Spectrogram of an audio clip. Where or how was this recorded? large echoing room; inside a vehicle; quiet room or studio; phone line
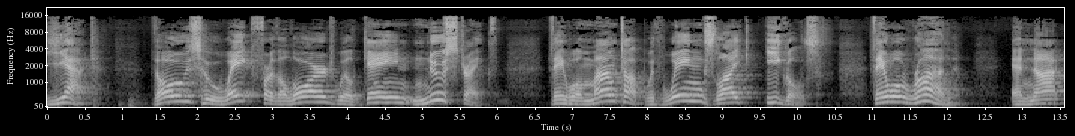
large echoing room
